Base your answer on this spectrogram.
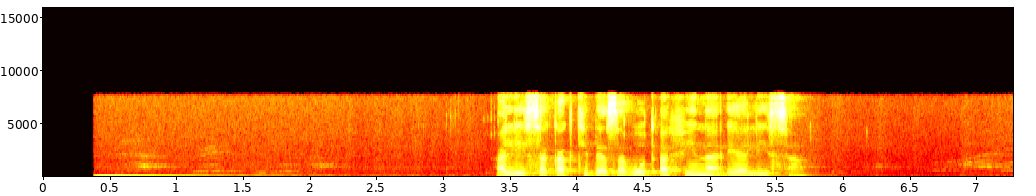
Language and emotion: Russian, neutral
